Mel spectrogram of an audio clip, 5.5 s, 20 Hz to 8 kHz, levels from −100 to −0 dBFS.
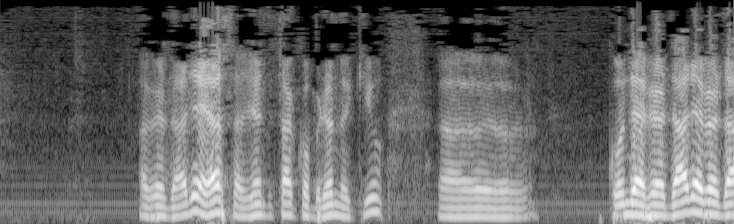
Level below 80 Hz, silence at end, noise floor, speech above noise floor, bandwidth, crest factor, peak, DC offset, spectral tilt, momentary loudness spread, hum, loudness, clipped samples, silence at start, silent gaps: -46 dBFS; 0 s; -47 dBFS; 34 dB; 7.6 kHz; 14 dB; 0 dBFS; under 0.1%; -7 dB/octave; 15 LU; 60 Hz at -35 dBFS; -13 LUFS; under 0.1%; 1.05 s; none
